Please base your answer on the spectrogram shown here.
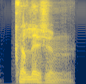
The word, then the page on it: collision: British English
